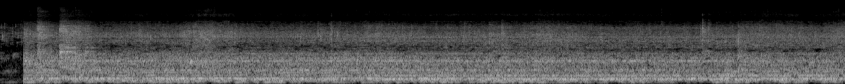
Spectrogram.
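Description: A steady, even machine-like noise that starts abruptly about a quarter second in.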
